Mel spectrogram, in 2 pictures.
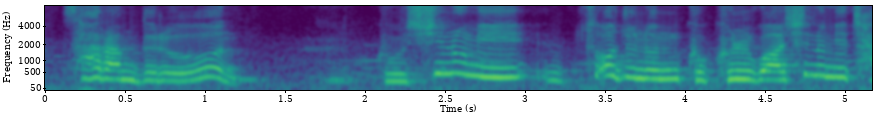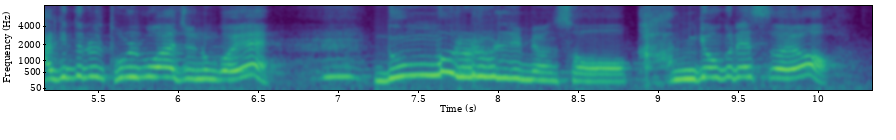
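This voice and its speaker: Through noticeable background noise, a woman with a high pitch speaks at a very slow pace in a warm tone. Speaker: storytelling grandmother, volunteer storyteller for children. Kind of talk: folk tale narration to children. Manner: warm, expressive, childlike storyteller delivery.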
